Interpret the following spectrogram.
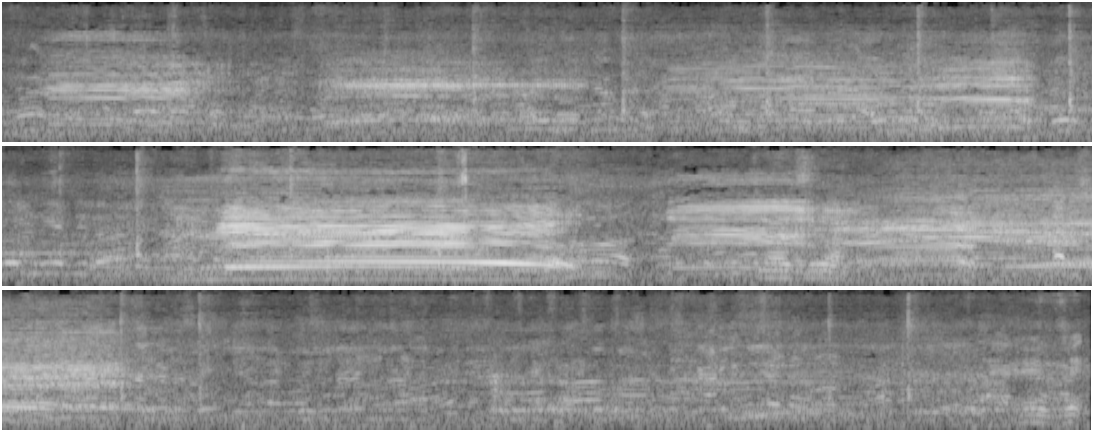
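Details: Cattle at the Ambari cattle market, where young bulls and heifer calves are sold: one loud, drawn-out moo rich in harmonics rises out of steady crowd chatter and bargaining voices, with shorter lowing fragments nearby.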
